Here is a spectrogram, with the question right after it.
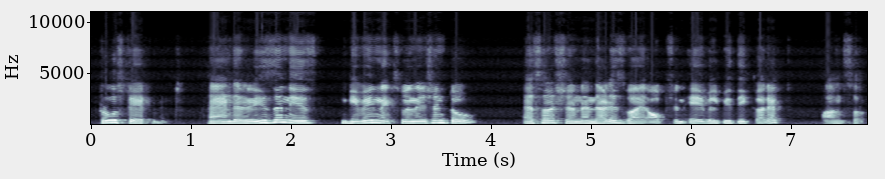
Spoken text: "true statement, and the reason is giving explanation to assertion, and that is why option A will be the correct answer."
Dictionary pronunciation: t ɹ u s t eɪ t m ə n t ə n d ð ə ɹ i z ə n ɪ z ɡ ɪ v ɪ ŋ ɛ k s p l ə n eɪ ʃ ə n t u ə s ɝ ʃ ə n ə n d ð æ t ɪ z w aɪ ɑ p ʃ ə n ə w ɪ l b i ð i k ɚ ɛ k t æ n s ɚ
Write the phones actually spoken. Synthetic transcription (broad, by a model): t ɹ u s t eɪ t m ə n t ə n d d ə ɹ i z ə n ɪ z ɡ ɪ v ɪ ŋ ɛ k s p l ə n eɪ ʃ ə n t u ə s ɝ ʃ ə n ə n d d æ t ɪ z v aɪ ɑ p ʃ ə n ə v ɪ l b i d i k ɚ ɛ k t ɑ n s ɚ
